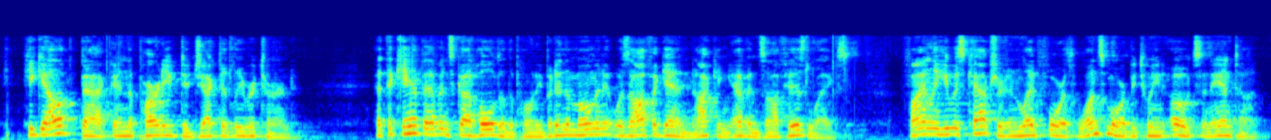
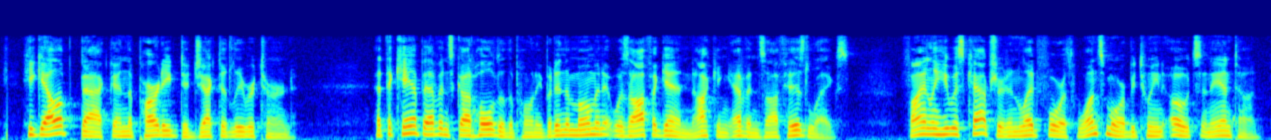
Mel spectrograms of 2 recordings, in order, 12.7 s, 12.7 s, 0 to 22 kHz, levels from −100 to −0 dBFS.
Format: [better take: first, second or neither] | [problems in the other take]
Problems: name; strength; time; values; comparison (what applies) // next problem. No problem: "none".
second | noise reduction (neural separator model SepFormer DNS4)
